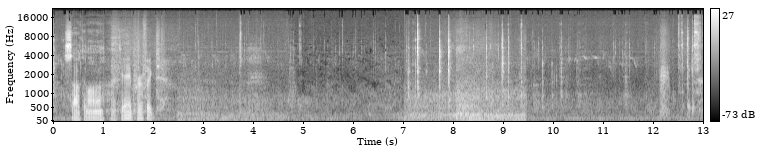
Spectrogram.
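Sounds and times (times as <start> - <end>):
metal clatter: 2.5 - 10.4.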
